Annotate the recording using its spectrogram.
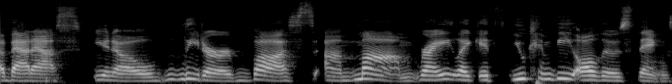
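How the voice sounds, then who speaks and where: A woman speaks at a medium pitch and a fairly slow pace, with lively intonation. The recording is very clean, with a silent background. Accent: Philadelphia. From Philadelphia, US. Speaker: mortgage loan originator and regional vice president. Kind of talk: casual interview chat.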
